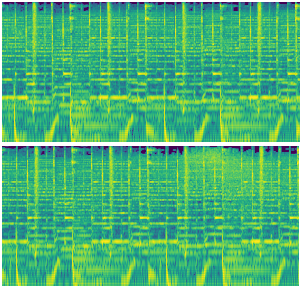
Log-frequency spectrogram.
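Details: Loud rhythmic music with percussion and a sustained melodic tone plays throughout, with no animal sound.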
